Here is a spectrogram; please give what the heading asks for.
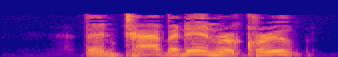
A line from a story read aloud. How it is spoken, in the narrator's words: snapped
